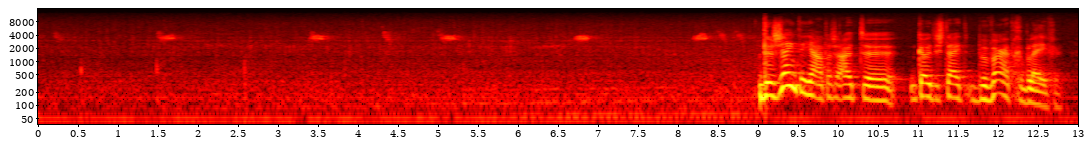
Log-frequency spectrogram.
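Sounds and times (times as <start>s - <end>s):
faint outdoor hiss: 0.0s - 13.0s
small bird chirping: 1.5s - 2.4s, 3.2s - 7.0s, 8.2s - 9.0s.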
